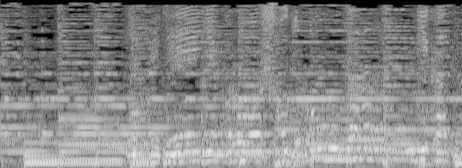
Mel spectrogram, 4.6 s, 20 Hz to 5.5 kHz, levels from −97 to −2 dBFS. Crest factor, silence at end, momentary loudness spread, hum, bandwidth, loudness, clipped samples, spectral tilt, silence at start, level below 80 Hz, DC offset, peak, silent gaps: 16 dB; 0 s; 3 LU; none; 5.4 kHz; -18 LUFS; under 0.1%; -8 dB/octave; 0 s; -36 dBFS; under 0.1%; -2 dBFS; none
